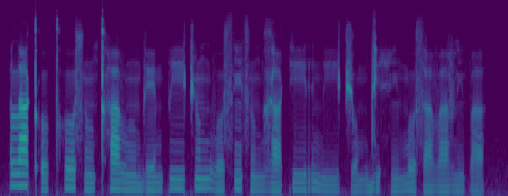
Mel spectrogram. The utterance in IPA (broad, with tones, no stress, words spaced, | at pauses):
la˦kʼo˨ kʰo˦sũ˨kʰa˦ βũ˨beː˨mpiː˦ t͡ʃũ˦ŋβo˨sĩ˦sũ˨ŋ ɣa˦˨ kiː˦rmiː˨t͡ʃo˨mdi˦ hĩ˨ mo˦˨sa˨ βa˨ vĩ˨pa˨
